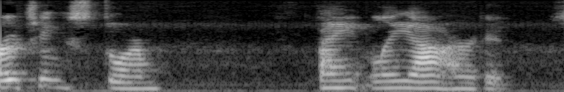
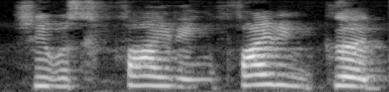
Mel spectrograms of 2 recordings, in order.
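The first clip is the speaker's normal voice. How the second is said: shaking voice; 4 semitones higher, 7 dB louder than usual. A narrator's reading. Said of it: "his voice shaking".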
